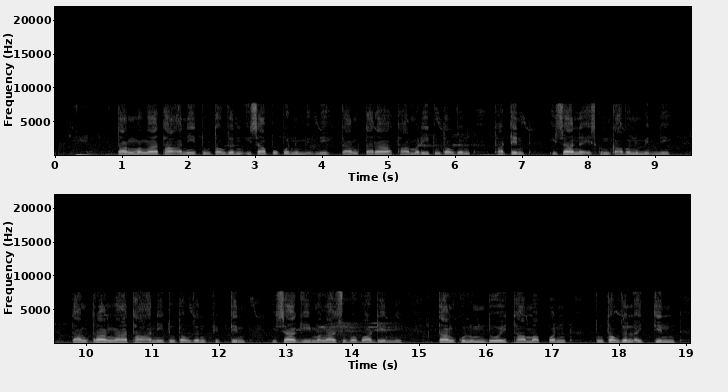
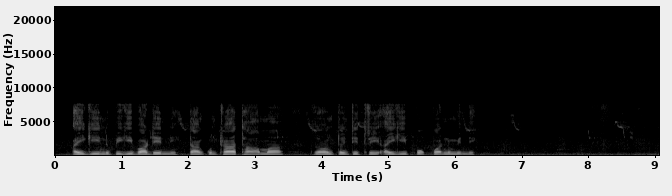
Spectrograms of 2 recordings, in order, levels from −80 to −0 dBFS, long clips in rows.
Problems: none marked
